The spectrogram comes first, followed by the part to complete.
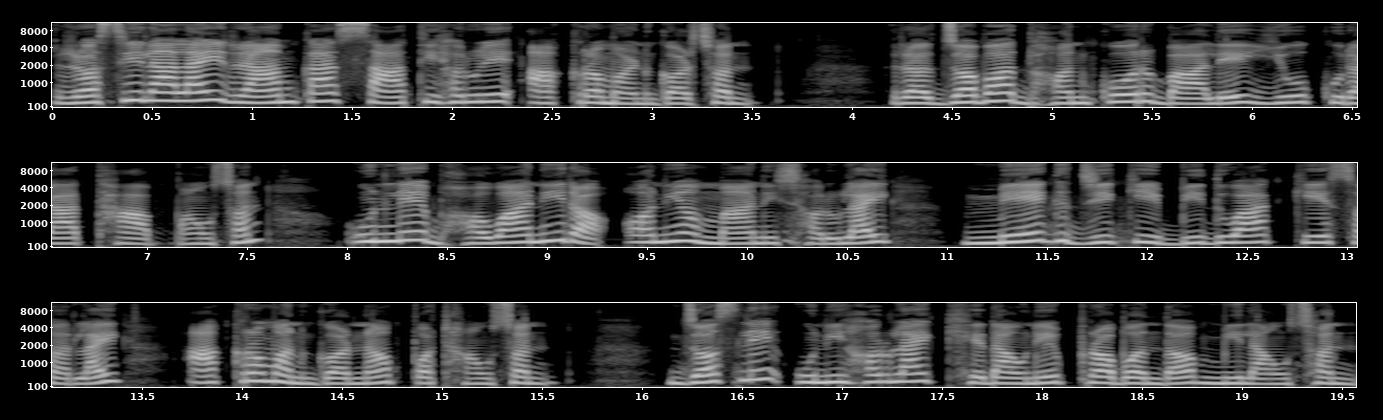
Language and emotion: Nepali, neutral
